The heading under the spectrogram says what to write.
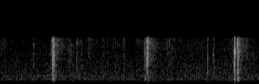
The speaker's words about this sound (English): All right. Let me shuffle the cards. Let me know when your energy's in there.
